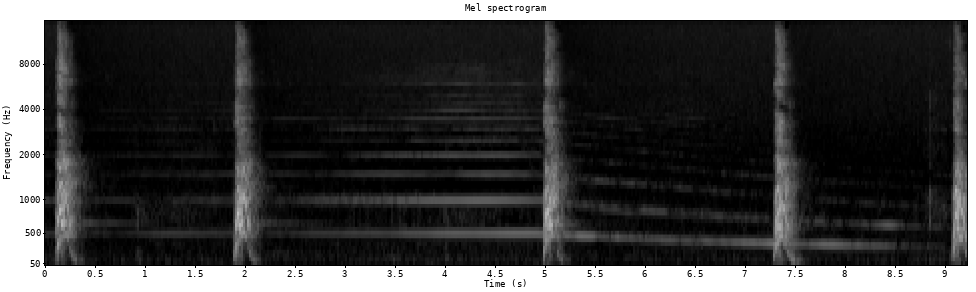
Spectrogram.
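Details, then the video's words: Reina the Welsh Corgi barks at a tornado siren, single sharp barks about every two seconds as the siren's tone swells, then slides downward. "Welsh Corgi barking and howling at tornado siren"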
